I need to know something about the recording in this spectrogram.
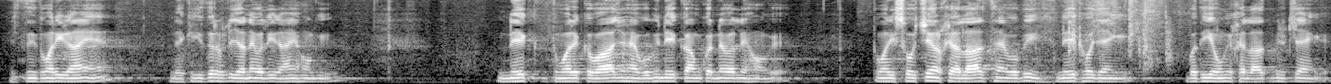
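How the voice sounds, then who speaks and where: An older man with a Pakistani Urdu accent delivering a Friday sermon, reading from notes at a podium microphone in a large mosque hall in a measured, solemn manner. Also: on the low side, warm tone. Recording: long reverb of a large hall.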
